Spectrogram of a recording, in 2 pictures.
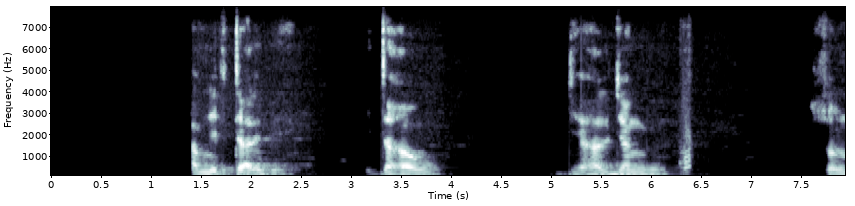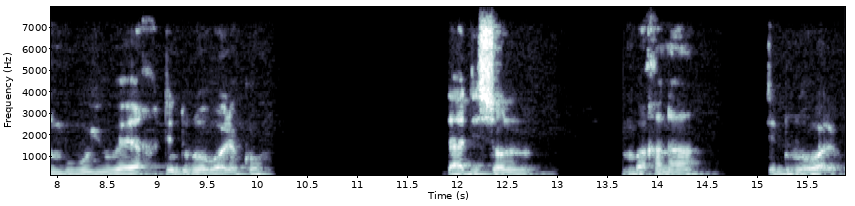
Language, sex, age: Wolof, male, 25-35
